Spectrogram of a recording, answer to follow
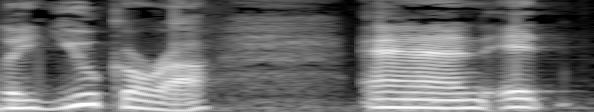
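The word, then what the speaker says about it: Heuchera: of it as well yukara is spelled like h u e c h e r a or something like that but that's a really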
